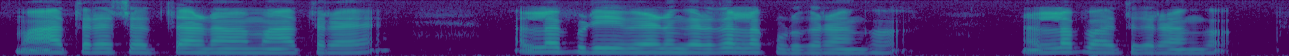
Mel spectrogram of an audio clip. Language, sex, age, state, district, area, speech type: Tamil, female, 60+, Tamil Nadu, Namakkal, rural, spontaneous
